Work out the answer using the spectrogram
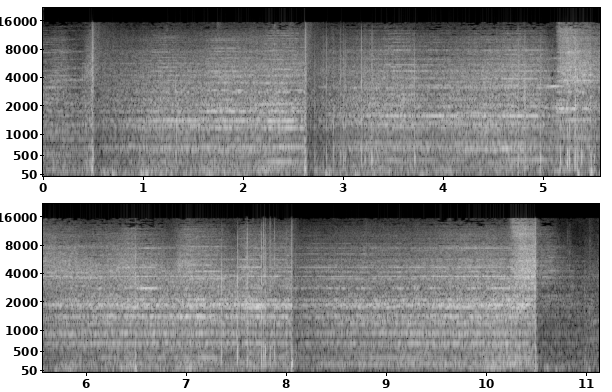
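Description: Aerial fireworks display: shells bursting with several sharp bangs and crackling, over music that stops near the end.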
